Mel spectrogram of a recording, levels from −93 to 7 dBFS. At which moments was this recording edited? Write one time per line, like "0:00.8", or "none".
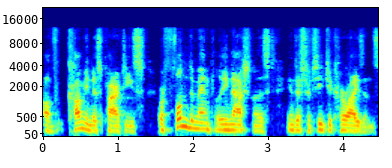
0:01.5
